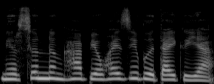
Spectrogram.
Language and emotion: Bodo, neutral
